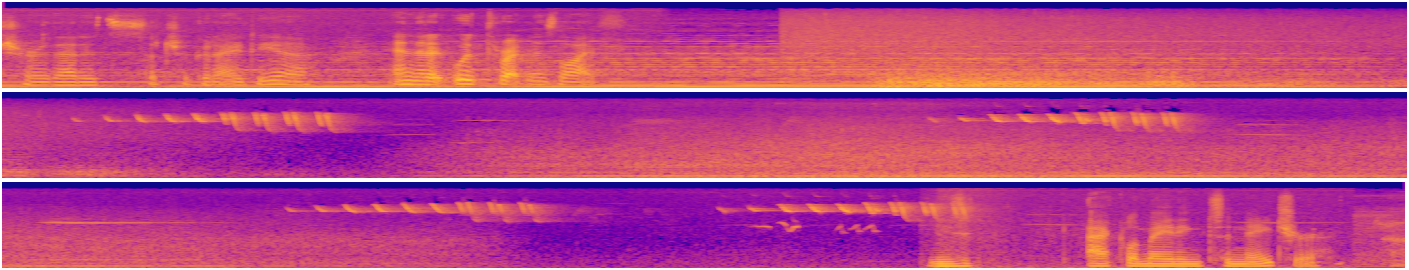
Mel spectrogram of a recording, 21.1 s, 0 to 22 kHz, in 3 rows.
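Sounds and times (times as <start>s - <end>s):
wash of noise: 3.9s - 8.0s, 9.3s - 15.8s
high pulsed chirping trill: 11.7s - 16.8s.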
